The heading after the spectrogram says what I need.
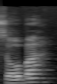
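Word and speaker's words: sobe: And it's pronounced soba, and that's the Slovenian term for bed.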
